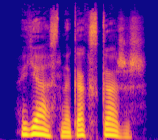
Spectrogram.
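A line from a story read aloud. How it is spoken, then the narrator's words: Sighing. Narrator (Russian): вздохнула я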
